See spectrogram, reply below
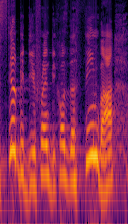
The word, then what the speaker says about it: timbre: Another word for that is timbre. Timbre is spelled T-I-M-B-R-E, timbre.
